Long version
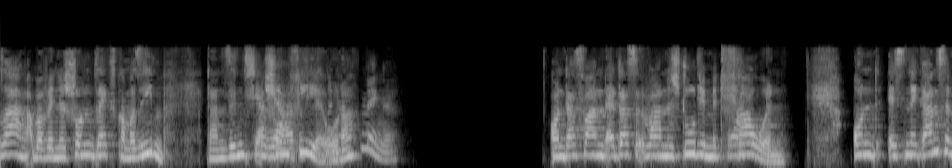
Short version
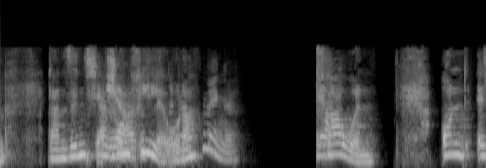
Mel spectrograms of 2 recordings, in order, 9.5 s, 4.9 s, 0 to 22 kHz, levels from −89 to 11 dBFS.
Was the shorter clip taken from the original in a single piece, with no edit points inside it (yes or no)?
no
